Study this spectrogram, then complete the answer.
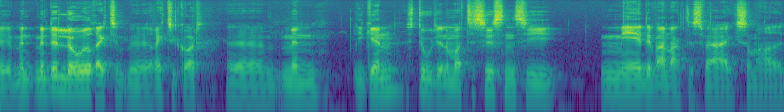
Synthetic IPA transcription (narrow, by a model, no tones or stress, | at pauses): menmend̥e̝lɔːʊð̩ˠʁɛɡ̥̚d̥iʁɛɡ̥̚d̥iɡ̥ɒ̽d̥ømeniɡ̥ensd̥ṵðˠjɐnəmɒ̽d̥t͡sʰe̝sisd̥n̩siː | med̥e̝ʋɑ̈nɒ̽ɡ̥̚d̥e̝sʋæɐ̰e̝ɡ̥əsɒ̽mɑ̈ːð̩ˠ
